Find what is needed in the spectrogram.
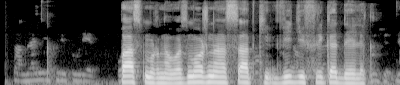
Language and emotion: Russian, neutral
